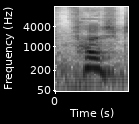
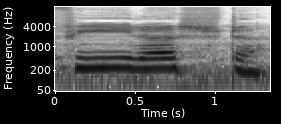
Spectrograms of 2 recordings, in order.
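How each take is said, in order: First: The vowel sounds like 'er' as in fur. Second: The vowel sounds like 'ee' before the r. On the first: The speaker calls it right. "ये फर्स्ट है" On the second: The speaker calls it wrong. "जब ऐसे बोलेंगे फीरस्ट"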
